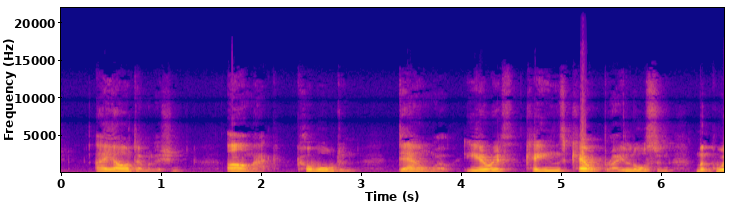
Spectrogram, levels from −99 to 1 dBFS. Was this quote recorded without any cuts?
yes; 0 cuts

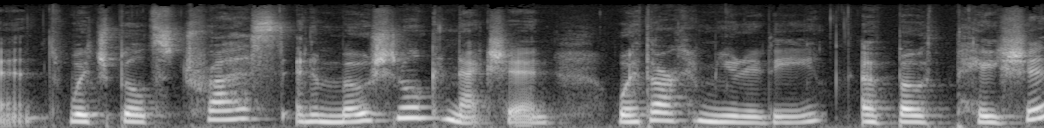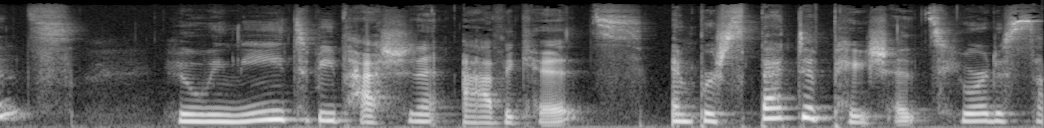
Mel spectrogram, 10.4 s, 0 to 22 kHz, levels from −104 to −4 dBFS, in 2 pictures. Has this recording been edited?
no; 0 cuts

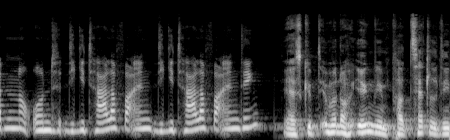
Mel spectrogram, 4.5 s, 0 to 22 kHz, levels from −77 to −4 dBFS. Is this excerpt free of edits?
no; 1 cut; at 1.5 s

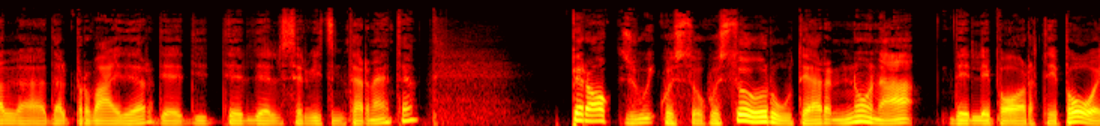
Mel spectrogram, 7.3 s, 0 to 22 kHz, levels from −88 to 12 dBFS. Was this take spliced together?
yes; 4 cuts; at 1.0 s, 2.2 s, 4.1 s, 4.4 s

